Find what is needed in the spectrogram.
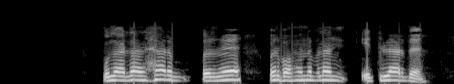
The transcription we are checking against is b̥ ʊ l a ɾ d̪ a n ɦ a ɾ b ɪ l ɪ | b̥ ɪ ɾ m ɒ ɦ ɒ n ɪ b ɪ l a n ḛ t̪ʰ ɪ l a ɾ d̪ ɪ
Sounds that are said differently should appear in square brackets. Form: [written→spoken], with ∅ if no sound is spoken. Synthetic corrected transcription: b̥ ʊ l a ɾ d̪ a n ɦ a ɾ b ɪ [l→ɾ] ɪ | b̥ ɪ ɾ [m→b] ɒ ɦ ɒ n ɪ b ɪ l a n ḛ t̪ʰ ɪ l a ɾ d̪ ɪ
